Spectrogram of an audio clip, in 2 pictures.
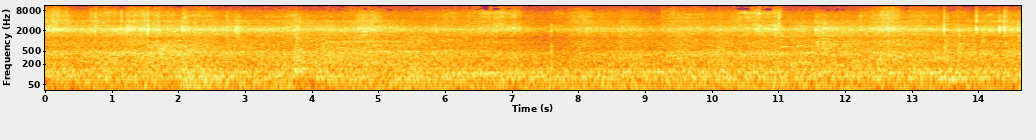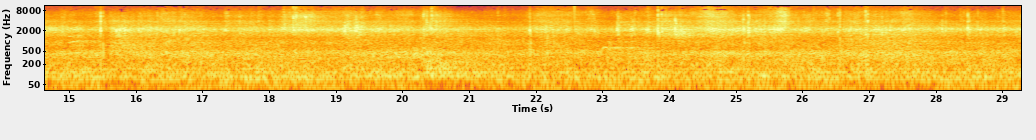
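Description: Ice skates scrape and carve across the ice close by.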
